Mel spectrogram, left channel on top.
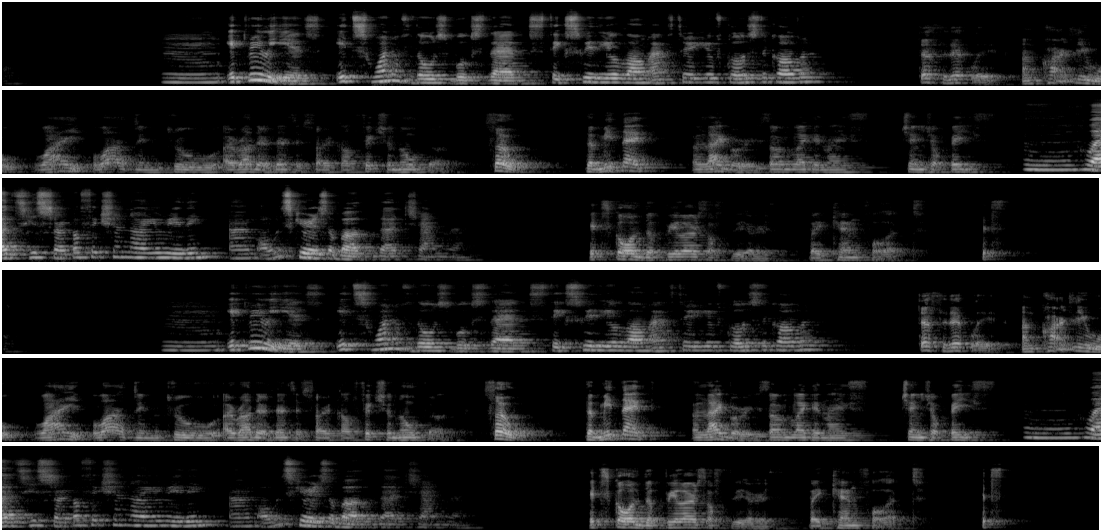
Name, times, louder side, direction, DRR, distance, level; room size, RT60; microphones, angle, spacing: voice 1, 1.6-8.1 21.2-26.6, left 4 dB, 75° left, 4 dB, 1.6 m, -30 dB
voice 2, 9.2-9.9 10.2-11.1 11.3-15.4 15.8-16.2 16.8-17.4 17.9-19.6 20.0-20.9 27.8-29.7 30.1-31.2 31.9-32.0, right 2 dB, 45° right, 8 dB, 1.0 m, -33 dB
9.8 x 4.6 x 7.1 m, 0.63 s
head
